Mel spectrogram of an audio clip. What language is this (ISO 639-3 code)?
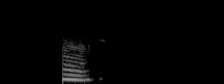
sat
